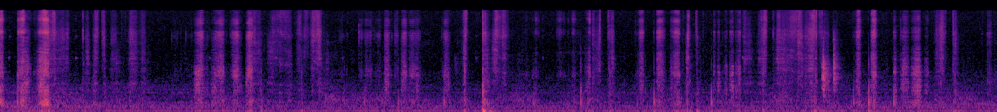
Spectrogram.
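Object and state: Paper sheet under pencil.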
